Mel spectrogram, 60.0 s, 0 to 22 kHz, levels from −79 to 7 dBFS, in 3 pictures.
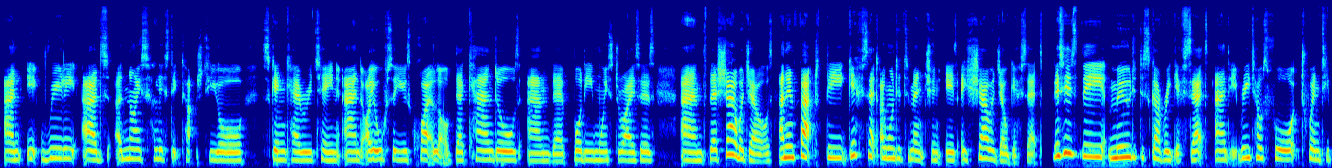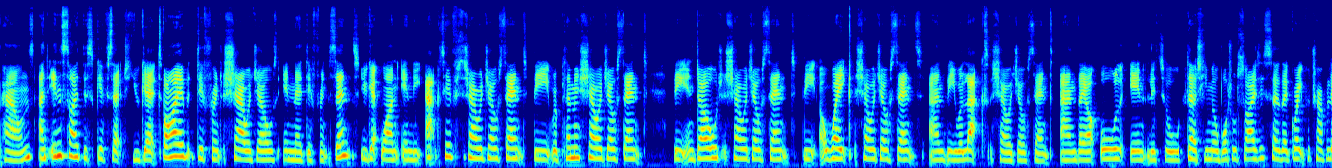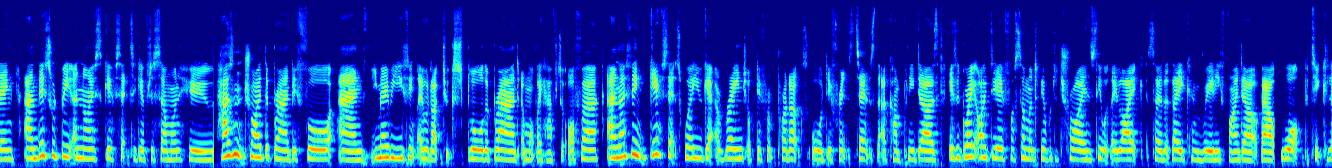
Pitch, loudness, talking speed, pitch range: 220 Hz, -22 LUFS, 200 wpm, 205-245 Hz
